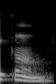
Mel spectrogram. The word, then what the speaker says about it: calm: हिम to stay काम, CALM, इसे पढ़ेंगे काम, CAM काम पढ़ेंगे, लेकिन स्पेलिंग होती है CALM, L यहाँ पर साइलेंट है।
